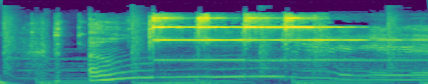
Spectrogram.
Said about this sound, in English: Oh, and a little happy bell. Oh, the bell's so happy. Bell's it is so a happy bell.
